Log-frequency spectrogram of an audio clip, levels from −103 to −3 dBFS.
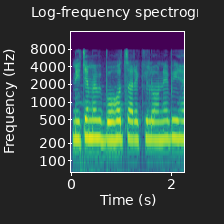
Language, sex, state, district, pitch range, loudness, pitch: Hindi, female, Jharkhand, Palamu, 235-245 Hz, -16 LUFS, 240 Hz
